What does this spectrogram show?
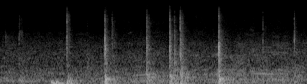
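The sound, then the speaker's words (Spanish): Irregular hard knocks on a door by many people, several sharp thuds scattered unevenly over a few seconds, with a faint low murmur in the background; a long queue of people knocking on the door as a Holy Week (Semana Santa) tradition. “Bueno, aquí está todo el mundo golpeando la puerta.”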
